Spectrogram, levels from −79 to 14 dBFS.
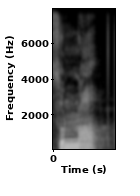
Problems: constant background noise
